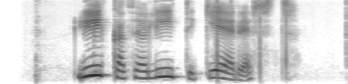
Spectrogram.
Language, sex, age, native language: Icelandic, female, 9, Icelandic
